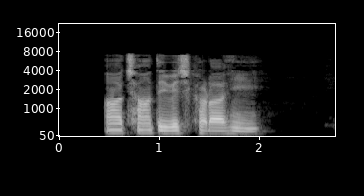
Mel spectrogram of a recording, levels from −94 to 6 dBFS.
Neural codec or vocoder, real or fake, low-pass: none; real; 7.2 kHz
